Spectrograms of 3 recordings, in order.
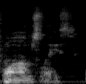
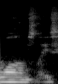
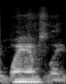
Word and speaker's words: Wamsley: And uh but uh yeah, and there's still a lot of Wamsley's here. Um most most people mispronounce it, say Whamsley, but you got it right.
